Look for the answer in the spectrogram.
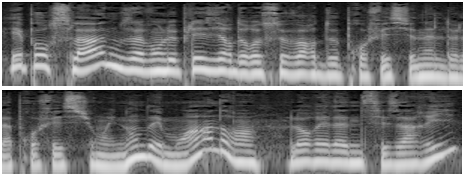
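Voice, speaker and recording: Mellow-voiced woman hosting a podcast. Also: fairly low pitch, big pitch swings, a little fast, no echo. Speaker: podcast host. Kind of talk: scripted podcast introduction and interviewing.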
